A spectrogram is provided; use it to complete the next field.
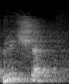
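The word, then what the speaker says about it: perisha: la palabra fariseo es una transcripción griega del arameo que se pronuncia prisa sí Qué significa separado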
